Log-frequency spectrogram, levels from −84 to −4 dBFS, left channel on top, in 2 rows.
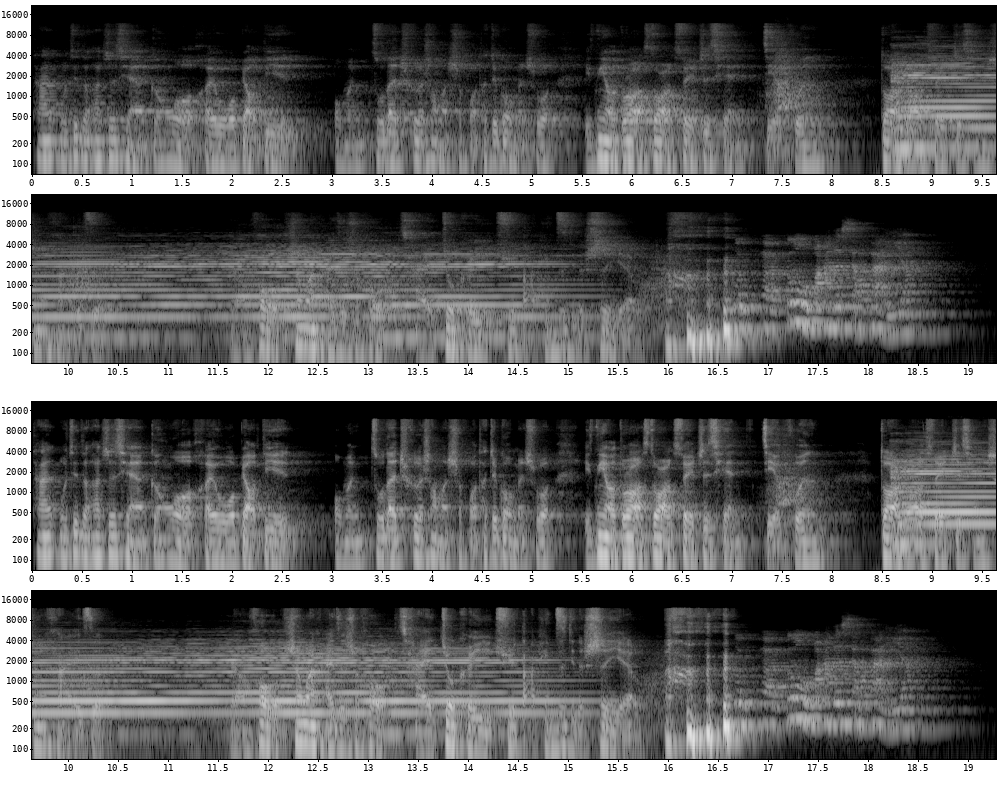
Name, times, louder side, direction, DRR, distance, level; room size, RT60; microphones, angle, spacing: voice 1, 0.0-2.6 3.0-7.9 8.5-10.4 11.6-16.7, right 5 dB, 70° right, 11 dB, 0.4 m, -31 dB
Zipper (clothing), 7.2-7.7 9.8-10.3 12.4-13.3 15.1-16.2, left 1 dB, 80° left, 3.0 m, -45 dB
Bowed string instrument, 8.6-15.5, right 5 dB, 90° right, 1.7 m, -29 dB
voice 2, 16.6-18.4, equal, 5° right, -7 dB, 2.6 m, -35 dB
7.9 x 7.4 x 5.6 m, 1.2 s
head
